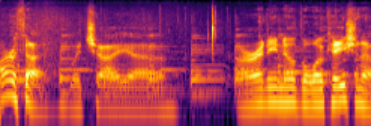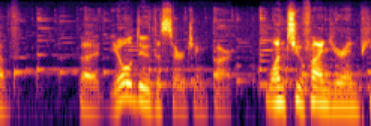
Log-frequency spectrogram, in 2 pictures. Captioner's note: clicks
